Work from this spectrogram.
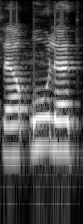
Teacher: قاف کو پر پڑھیں گے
